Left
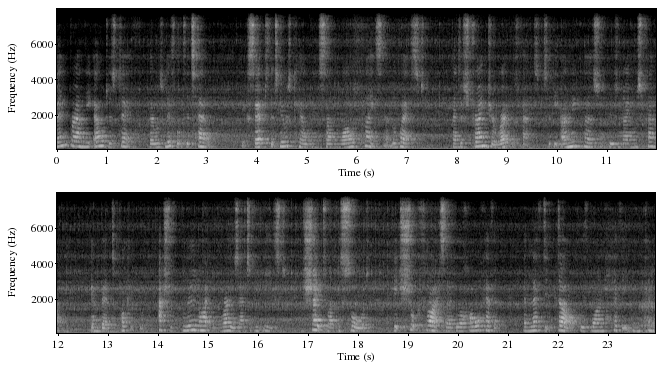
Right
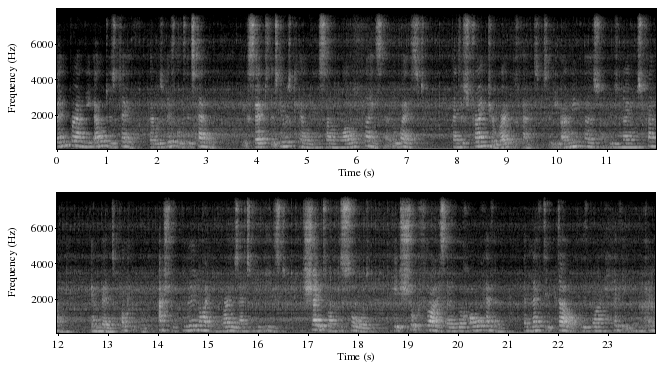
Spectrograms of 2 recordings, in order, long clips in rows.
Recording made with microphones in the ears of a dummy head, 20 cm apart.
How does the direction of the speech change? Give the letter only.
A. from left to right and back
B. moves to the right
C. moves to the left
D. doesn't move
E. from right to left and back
D.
